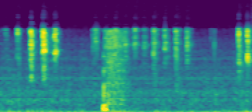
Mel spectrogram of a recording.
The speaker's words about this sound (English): Okay, hold on, fellas. He's typing in all caps, by the way.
